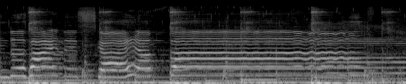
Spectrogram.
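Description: A woman singing a song over instrumental backing with a steady bass; a long, steady note is held through the middle.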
